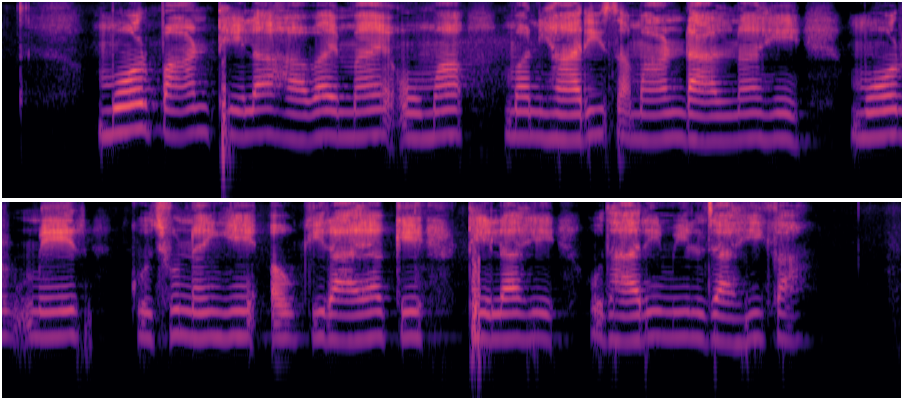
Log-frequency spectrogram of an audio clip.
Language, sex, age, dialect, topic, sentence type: Chhattisgarhi, female, 18-24, Western/Budati/Khatahi, banking, question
